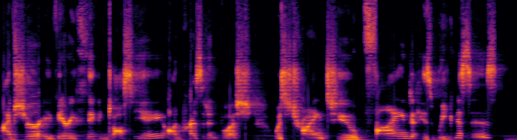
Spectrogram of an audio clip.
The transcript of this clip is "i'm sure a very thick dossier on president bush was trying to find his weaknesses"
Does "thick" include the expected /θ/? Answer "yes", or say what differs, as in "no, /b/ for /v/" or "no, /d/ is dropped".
yes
